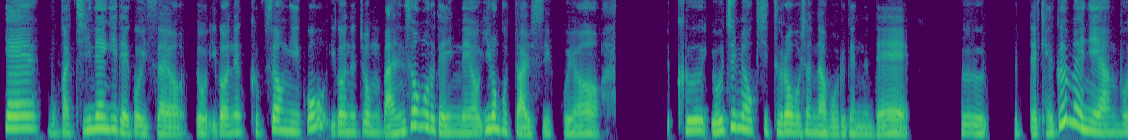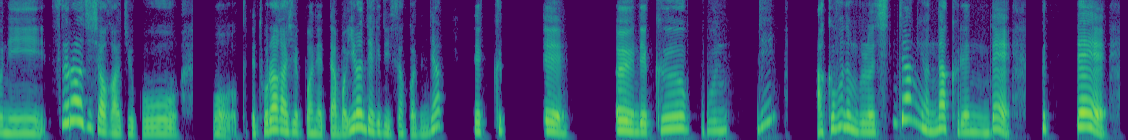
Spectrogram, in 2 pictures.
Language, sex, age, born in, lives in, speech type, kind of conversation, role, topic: Korean, female, 45-49, South Korea, France, conversation, podcast, guest, 취미를 하면서 만든 특별한 기억이 있으신가요?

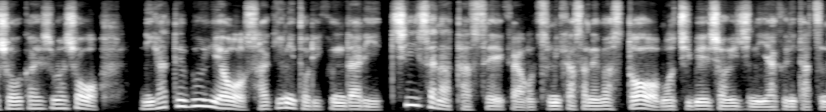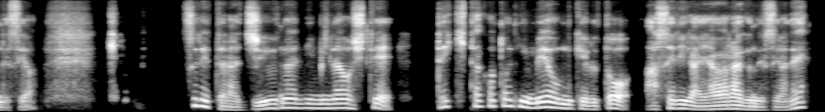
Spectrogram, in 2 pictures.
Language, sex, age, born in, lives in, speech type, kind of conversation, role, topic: Japanese, male, 55-59, Japan, Japan, read, expert-assistant, expert, 大人になってから「学び」を続けるには、どんな工夫や考え方が役立つのでしょうか？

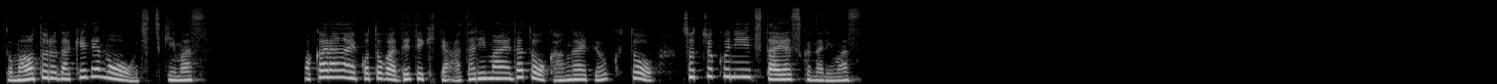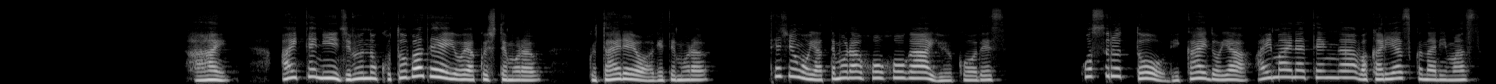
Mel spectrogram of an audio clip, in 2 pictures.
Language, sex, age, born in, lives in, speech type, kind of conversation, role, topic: Japanese, female, 40-44, Japan, Japan, read, expert-assistant, expert, 「友だちに教えると自分もよく理解できるのは、どういう仕組みですか？」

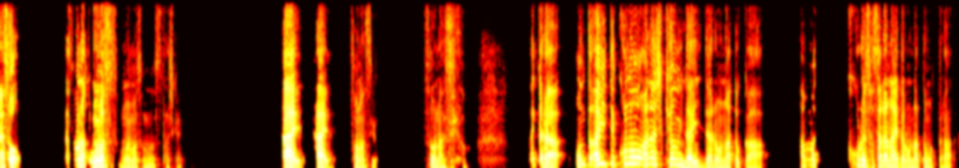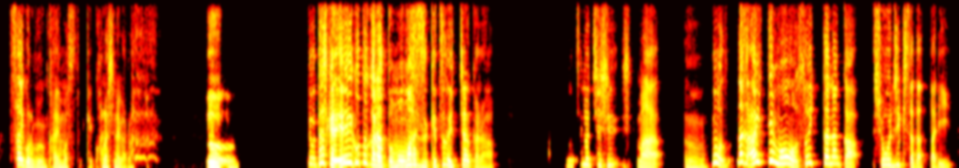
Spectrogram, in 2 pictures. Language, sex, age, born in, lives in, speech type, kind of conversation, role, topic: Japanese, male, 35-39, Japan, Japan, conversation, unstructured, none, 友達と過ごす時間で大切にしていることは何ですか？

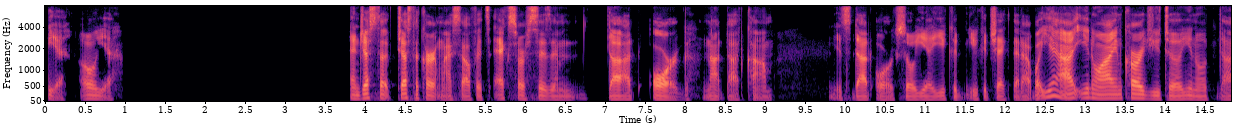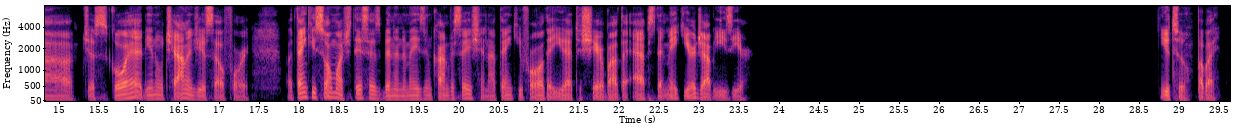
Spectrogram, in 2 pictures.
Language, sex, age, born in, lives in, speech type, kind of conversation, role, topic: English, male, 35-39, Jamaica, United States, conversation, unstructured, none, What tool or app has actually made your job easier?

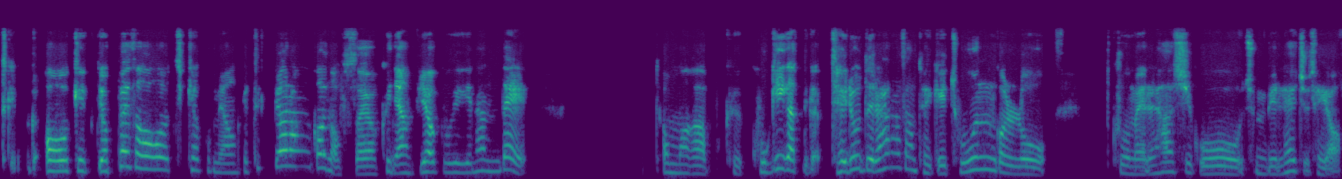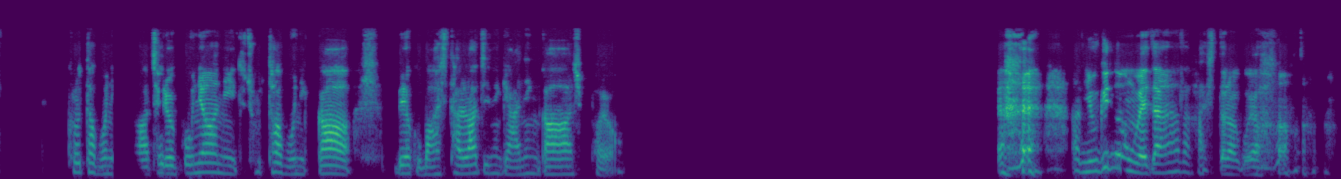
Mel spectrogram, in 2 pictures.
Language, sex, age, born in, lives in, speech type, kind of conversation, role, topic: Korean, female, 18-19, South Korea, United States, conversation, podcast, guest, 가족 전통 음식 레시피를 어떻게 전수받았나요?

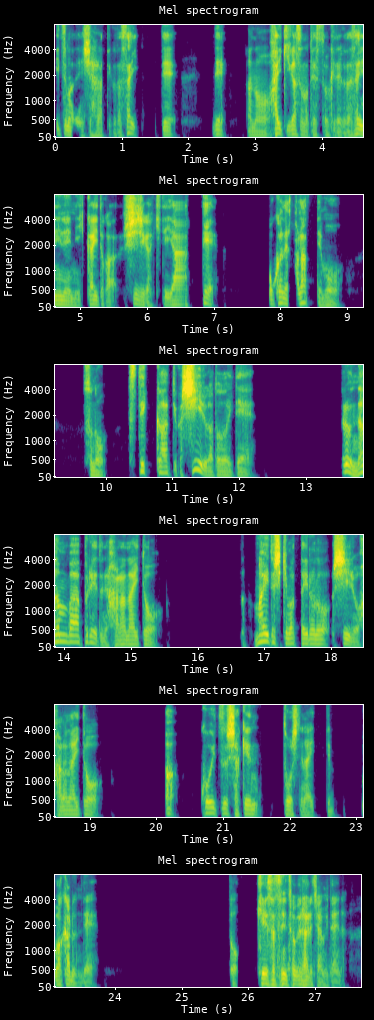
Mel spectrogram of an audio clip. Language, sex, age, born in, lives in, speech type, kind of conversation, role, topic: Japanese, male, 45-49, Japan, United States, conversation, advice, user, 引越し後の住所変更や各種手続きはどのように始めればよいですか？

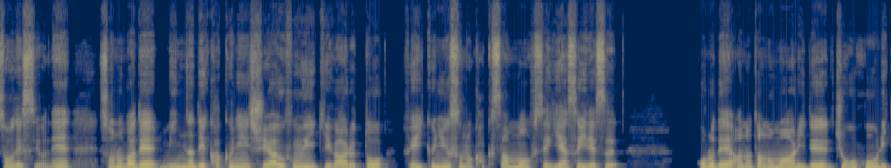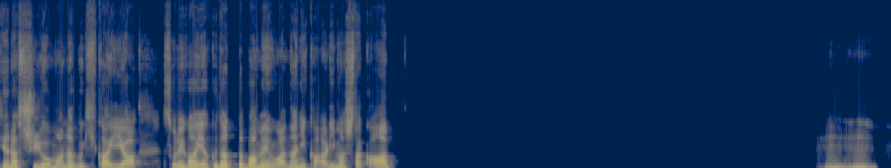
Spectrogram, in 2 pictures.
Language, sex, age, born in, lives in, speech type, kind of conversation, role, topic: Japanese, male, 40-44, Japan, Japan, read, expert-assistant, expert, ネット上で見かけるニュースや情報、本当に信じていいものはどうやって見分ければいいですか？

